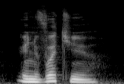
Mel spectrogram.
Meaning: 1. car (wheeled vehicle usually pulled by a horse) 2. car (wagon) 3. car (motorized vehicle)
- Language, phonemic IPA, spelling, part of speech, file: French, /vwa.tyʁ/, voiture, noun, Fr-voiture.ogg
